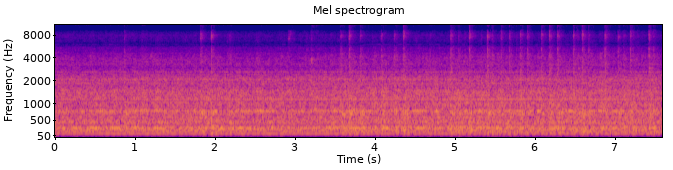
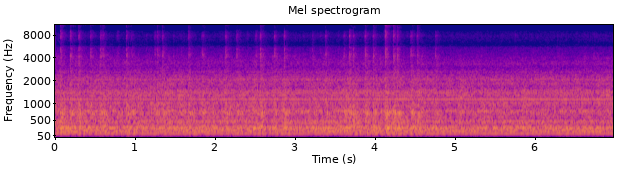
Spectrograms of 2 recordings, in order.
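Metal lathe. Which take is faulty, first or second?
first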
